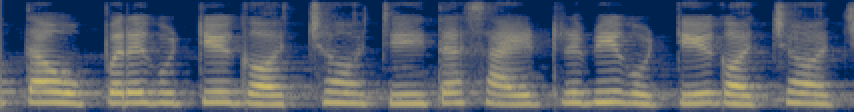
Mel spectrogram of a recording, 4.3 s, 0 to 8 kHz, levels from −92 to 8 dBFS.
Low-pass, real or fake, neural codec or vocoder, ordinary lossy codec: 7.2 kHz; real; none; none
